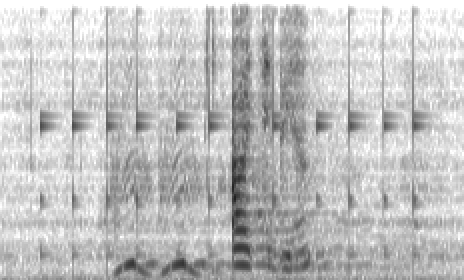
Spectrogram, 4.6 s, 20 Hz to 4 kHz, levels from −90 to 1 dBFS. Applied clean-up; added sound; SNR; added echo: none; Tap; 12 dB; reverberation time 1.8 s.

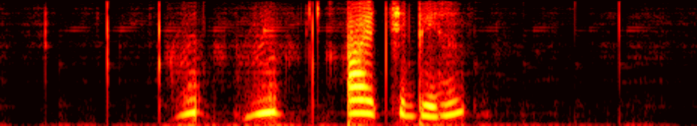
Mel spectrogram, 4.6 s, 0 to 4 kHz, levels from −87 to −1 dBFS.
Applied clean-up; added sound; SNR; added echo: neural separator model SepFormer WHAMR!.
